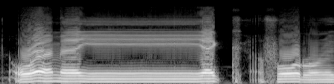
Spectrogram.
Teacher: ro-nya tebal karena di sini ro sukun didahului dengan fathah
